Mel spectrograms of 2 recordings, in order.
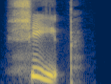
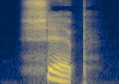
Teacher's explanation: It's all about vowel length and tension. In sheep, your tongue is higher and the sound is longer. With ship, it's quicker and a little lower.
